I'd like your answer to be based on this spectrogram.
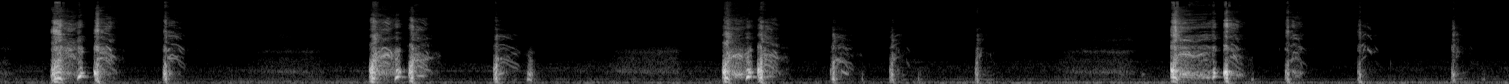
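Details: Early-morning (almost 5 AM) allergy coughing fit in an adult: repeated dry, harsh cough bursts in clusters with nose-blowing and nose honks between them.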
